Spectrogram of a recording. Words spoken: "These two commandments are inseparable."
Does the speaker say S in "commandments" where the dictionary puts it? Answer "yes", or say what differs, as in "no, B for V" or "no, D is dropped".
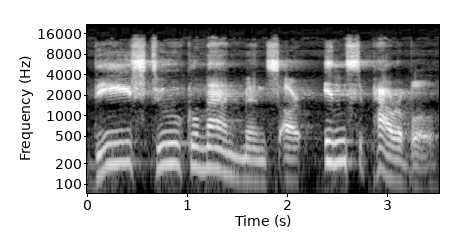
yes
